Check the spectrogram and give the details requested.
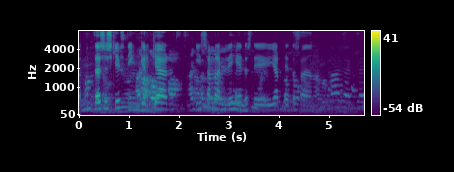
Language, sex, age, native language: Icelandic, female, 15, Icelandic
